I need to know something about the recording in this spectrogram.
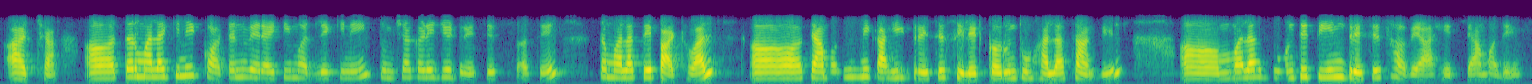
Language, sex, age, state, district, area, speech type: Marathi, female, 45-60, Maharashtra, Yavatmal, urban, conversation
